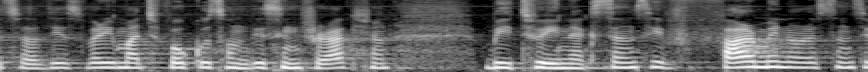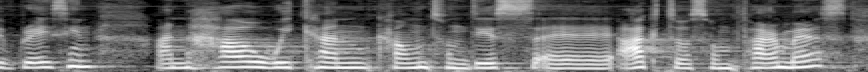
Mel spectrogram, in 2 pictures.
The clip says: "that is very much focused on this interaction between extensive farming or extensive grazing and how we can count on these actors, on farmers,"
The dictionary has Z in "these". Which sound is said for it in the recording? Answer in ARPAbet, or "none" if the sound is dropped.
S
